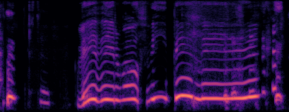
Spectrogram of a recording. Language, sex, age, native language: Icelandic, male, 16, Icelandic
